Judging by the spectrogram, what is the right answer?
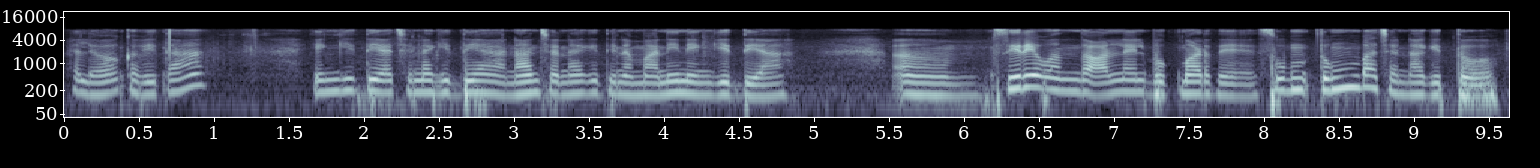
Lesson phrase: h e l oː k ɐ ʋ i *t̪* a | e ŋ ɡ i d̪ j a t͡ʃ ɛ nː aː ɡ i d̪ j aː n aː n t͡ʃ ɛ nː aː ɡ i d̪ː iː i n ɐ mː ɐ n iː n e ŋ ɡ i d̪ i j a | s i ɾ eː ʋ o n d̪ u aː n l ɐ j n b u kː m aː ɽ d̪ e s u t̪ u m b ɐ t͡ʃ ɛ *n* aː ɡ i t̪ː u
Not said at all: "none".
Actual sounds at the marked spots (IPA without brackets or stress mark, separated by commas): t̪, nː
